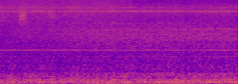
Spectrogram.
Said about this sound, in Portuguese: Flagrante do helicóptero da Record TV, um homem ficou gravemente ferido depois de cair de uma moto na zona sul de São Paulo.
